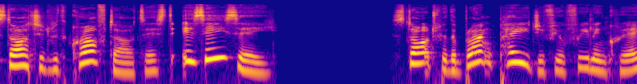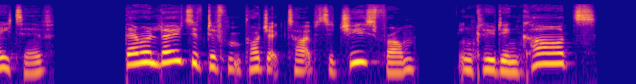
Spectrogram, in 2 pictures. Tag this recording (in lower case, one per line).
speech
